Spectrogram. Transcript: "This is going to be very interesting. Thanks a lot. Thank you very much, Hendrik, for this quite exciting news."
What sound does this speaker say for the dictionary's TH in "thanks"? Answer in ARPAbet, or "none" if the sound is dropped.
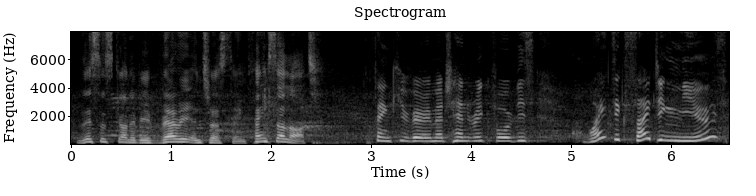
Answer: TH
